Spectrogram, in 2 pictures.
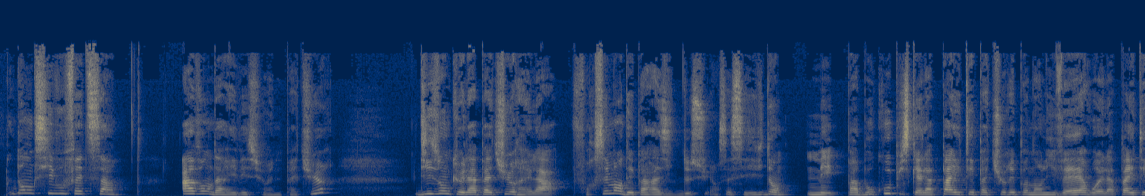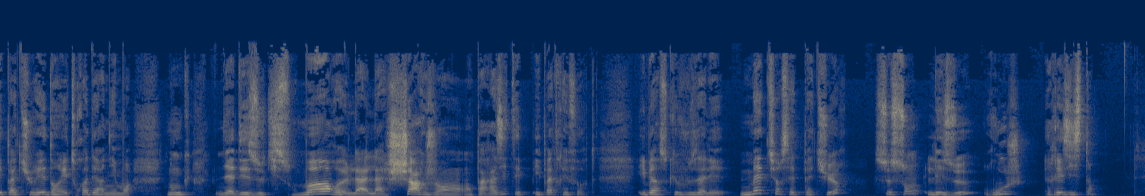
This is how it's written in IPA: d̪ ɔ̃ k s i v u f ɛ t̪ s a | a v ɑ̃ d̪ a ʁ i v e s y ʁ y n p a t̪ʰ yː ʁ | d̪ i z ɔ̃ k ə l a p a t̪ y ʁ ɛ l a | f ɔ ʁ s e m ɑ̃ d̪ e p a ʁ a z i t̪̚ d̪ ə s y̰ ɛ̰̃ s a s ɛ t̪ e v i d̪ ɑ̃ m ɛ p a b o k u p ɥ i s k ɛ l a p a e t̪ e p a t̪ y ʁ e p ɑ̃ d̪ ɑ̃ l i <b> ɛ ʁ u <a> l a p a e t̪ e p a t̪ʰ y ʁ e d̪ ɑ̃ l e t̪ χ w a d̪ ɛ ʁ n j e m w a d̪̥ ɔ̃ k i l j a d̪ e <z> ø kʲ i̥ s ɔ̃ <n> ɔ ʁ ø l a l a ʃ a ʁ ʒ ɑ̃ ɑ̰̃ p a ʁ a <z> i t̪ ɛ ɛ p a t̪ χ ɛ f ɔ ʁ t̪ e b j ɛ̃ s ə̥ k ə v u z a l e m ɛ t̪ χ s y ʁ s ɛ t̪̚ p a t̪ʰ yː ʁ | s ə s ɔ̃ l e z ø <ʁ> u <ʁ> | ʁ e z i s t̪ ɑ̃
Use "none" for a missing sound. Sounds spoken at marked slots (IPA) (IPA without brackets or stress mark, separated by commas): v, ɛ, z, m, z, ʁ, ʒ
